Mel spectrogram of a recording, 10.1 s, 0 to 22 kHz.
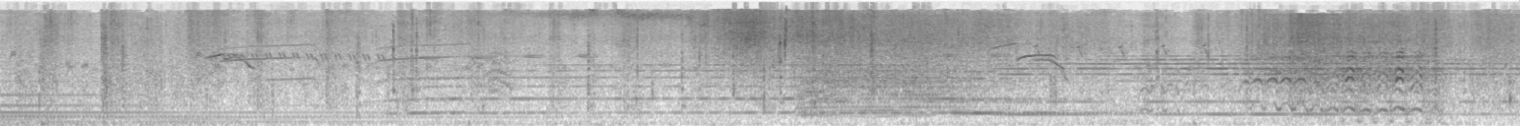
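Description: A horse whinnies amid Red Dead Redemption 2 Online game sound effects, with clip-clopping hooves and a steady background hum, fairly faint overall.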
